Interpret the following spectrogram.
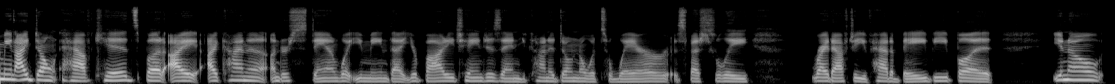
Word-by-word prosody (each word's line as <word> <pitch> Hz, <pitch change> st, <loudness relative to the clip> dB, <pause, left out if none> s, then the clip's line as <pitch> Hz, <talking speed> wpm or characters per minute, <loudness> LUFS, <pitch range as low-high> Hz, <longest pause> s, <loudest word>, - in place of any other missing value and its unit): mean, 240 Hz, -3 st, +6 dB
I 205 Hz, +3 st, +8 dB
don't 200 Hz, -5 st, +2 dB
have 175 Hz, -2 st, +1 dB
kids, 185 Hz, 0 st, +1 dB
but 175 Hz, -3 st, +3 dB
I 170 Hz, 0 st, +6 dB
I 170 Hz, -, +4 dB
kinda 190 Hz, -4 st, -1 dB
understand 150 Hz, -3 st, -2 dB
what 160 Hz, -, -2 dB
you 145 Hz, -, -3 dB
mean 140 Hz, -1 st, -2 dB
that 135 Hz, -1 st, -1 dB
your 160 Hz, -, -3 dB
body 155 Hz, +1 st, 0 dB
changes 160 Hz, -1 st, -3 dB
and 140 Hz, -1 st, -1 dB
you 125 Hz, -, -10 dB
kinda 155 Hz, -3 st, -5 dB
don't 150 Hz, -1 st, -4 dB
know 140 Hz, -, -3 dB
what 130 Hz, -2 st, -5 dB
to 130 Hz, -, -7 dB
wear, 130 Hz, +2 st, -2 dB
especially 140 Hz, 0 st, -2 dB, 0.6 s
right 160 Hz, 0 st, +1 dB
after 150 Hz, +1 st, 0 dB
you've 135 Hz, -3 st, -2 dB
had 155 Hz, -3 st, 0 dB
a -, -, -3 dB
baby. 140 Hz, +6 st, 0 dB
But, 140 Hz, -6 st, +2 dB, 0.6 s
you 210 Hz, -, +2 dB
know, 205 Hz, -3 st, +3 dB
155 Hz, 190 wpm, -23 LUFS, 140-175 Hz, 0.6 s, I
